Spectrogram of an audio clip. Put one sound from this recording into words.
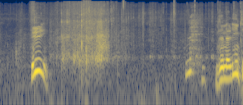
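Dry bean pods rustle and crackle as hands shell them.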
